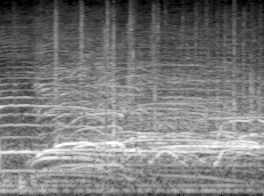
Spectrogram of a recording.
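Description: An excited crowd yells and whoops in celebration of a victory as a plant occupation ends, overlapping voices rising and falling, with scattered claps cutting through for a few seconds at a steady, lively loudness.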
